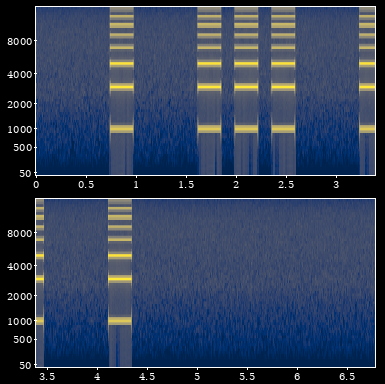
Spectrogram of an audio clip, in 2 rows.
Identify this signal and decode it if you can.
Beep code, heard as beeps from a small speaker, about 1000 Hz. 1-3-1-1. In Phoenix BIOS tables: memory refresh test failure.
